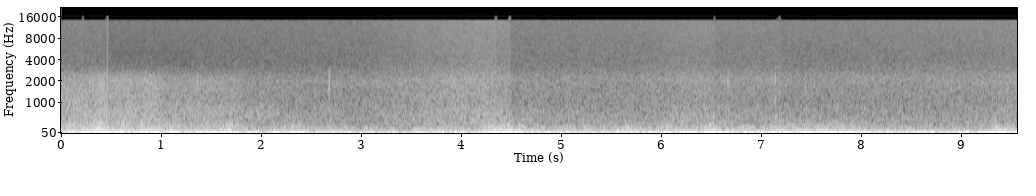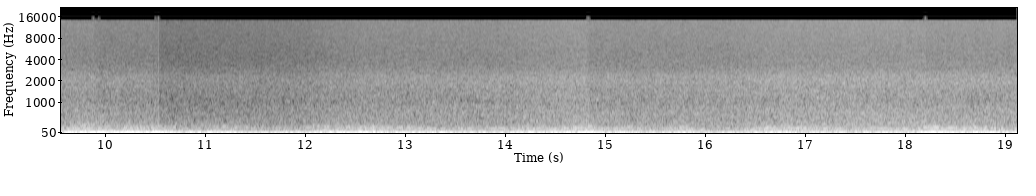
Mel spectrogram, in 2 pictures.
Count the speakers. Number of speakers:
0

